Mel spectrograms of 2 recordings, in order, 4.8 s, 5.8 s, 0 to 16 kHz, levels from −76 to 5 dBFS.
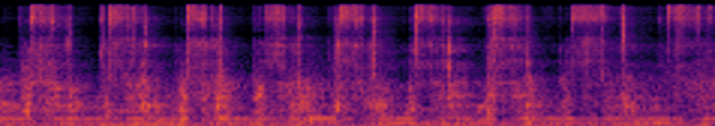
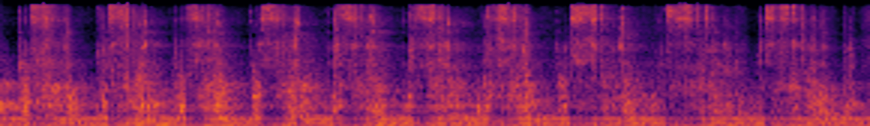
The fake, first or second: first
